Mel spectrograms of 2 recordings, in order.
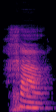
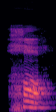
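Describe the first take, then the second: First: The letter is said with a light, thin sound. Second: The letter is said with a heavy, full sound. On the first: The speaker calls it wrong. "not ha" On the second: The speaker calls it right. "the sound should come heavy, like ho"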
